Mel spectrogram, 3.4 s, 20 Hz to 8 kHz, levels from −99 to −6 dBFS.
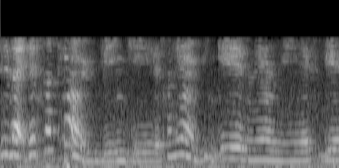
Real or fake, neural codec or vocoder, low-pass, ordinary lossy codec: real; none; 7.2 kHz; AAC, 16 kbps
